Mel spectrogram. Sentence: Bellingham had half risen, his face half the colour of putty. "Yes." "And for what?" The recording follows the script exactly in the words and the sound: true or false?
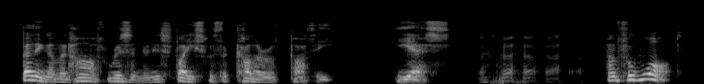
false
